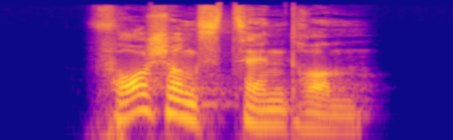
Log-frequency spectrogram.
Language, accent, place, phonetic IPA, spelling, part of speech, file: German, Germany, Berlin, [ˈfɔʁʃʊŋsˌt͡sɛntʁʊm], Forschungszentrum, noun, De-Forschungszentrum.ogg
- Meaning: research centre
